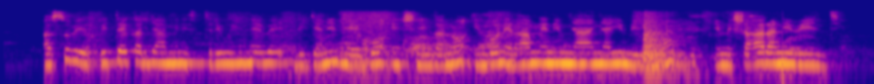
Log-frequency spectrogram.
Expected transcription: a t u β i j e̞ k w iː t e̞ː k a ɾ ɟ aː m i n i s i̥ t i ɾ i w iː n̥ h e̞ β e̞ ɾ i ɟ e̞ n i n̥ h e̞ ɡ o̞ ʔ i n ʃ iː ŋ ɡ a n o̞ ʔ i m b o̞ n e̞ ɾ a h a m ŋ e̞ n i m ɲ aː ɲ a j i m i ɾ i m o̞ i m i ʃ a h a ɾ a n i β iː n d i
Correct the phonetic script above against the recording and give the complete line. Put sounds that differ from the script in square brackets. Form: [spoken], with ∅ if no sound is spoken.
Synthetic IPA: a [s] u β i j e̞ k w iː t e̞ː k a ɾ ɟ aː m i n i s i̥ t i ɾ i w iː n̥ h e̞ β e̞ ɾ i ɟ e̞ n i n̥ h e̞ ɡ o̞ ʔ i n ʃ iː ŋ ɡ a n o̞ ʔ i m b o̞ n e̞ ɾ a h a m ŋ e̞ n i m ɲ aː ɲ a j i m i ɾ i m o̞ i m i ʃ a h a ɾ a n i β iː n d i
